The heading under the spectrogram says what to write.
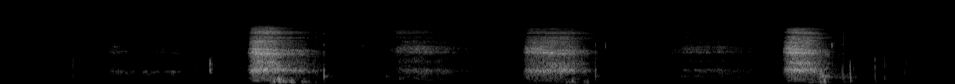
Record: exhalation_length: 9.6 s
exhalation_amplitude: 6401
exhalation_signal_mean_std_ratio: 0.33
survey_phase: alpha (2021-03-01 to 2021-08-12)
age: 65+
gender: Female
wearing_mask: 'No'
symptom_none: true
smoker_status: Never smoked
respiratory_condition_asthma: false
respiratory_condition_other: false
recruitment_source: REACT
submission_delay: 1 day
covid_test_result: Negative
covid_test_method: RT-qPCR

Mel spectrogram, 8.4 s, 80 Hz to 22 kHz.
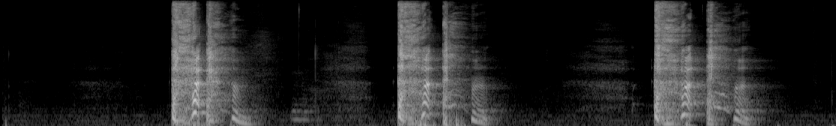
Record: three_cough_length: 8.4 s
three_cough_amplitude: 25748
three_cough_signal_mean_std_ratio: 0.34
survey_phase: beta (2021-08-13 to 2022-03-07)
age: 45-64
gender: Female
wearing_mask: 'No'
symptom_none: true
smoker_status: Never smoked
respiratory_condition_asthma: false
respiratory_condition_other: false
recruitment_source: REACT
submission_delay: 1 day
covid_test_result: Negative
covid_test_method: RT-qPCR
influenza_a_test_result: Negative
influenza_b_test_result: Negative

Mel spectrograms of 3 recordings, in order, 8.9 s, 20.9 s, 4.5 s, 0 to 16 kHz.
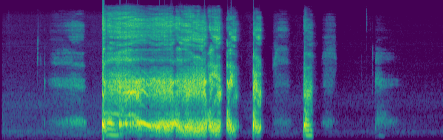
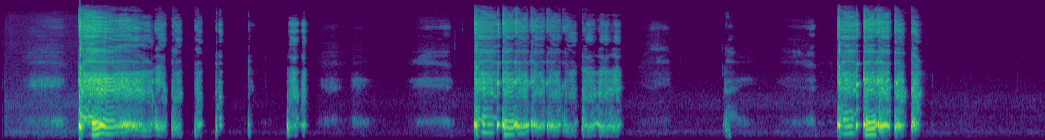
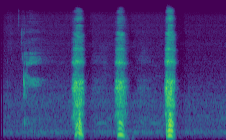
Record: cough_length: 8.9 s
cough_amplitude: 29204
cough_signal_mean_std_ratio: 0.49
three_cough_length: 20.9 s
three_cough_amplitude: 29204
three_cough_signal_mean_std_ratio: 0.3
exhalation_length: 4.5 s
exhalation_amplitude: 14700
exhalation_signal_mean_std_ratio: 0.28
survey_phase: beta (2021-08-13 to 2022-03-07)
age: 45-64
gender: Female
wearing_mask: 'No'
symptom_cough_any: true
symptom_runny_or_blocked_nose: true
symptom_shortness_of_breath: true
symptom_sore_throat: true
symptom_fatigue: true
symptom_fever_high_temperature: true
symptom_other: true
symptom_onset: 2 days
smoker_status: Never smoked
respiratory_condition_asthma: false
respiratory_condition_other: false
recruitment_source: Test and Trace
submission_delay: 2 days
covid_test_result: Positive
covid_test_method: ePCR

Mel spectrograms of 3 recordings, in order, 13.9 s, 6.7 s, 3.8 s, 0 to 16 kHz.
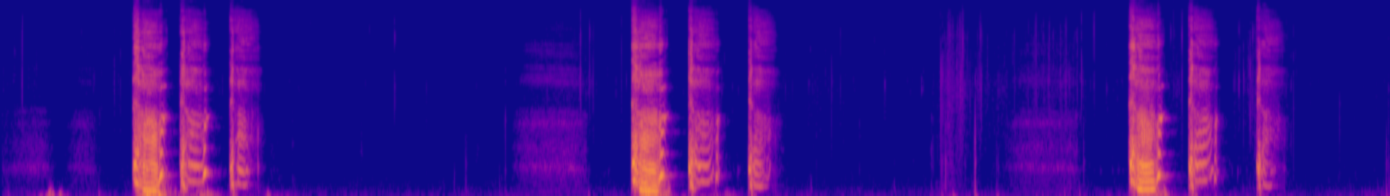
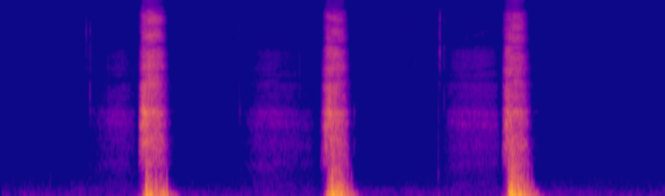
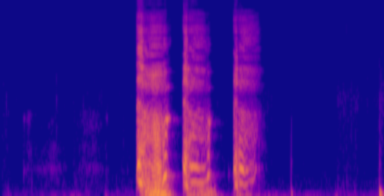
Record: three_cough_length: 13.9 s
three_cough_amplitude: 21211
three_cough_signal_mean_std_ratio: 0.28
exhalation_length: 6.7 s
exhalation_amplitude: 26649
exhalation_signal_mean_std_ratio: 0.25
cough_length: 3.8 s
cough_amplitude: 17629
cough_signal_mean_std_ratio: 0.35
survey_phase: beta (2021-08-13 to 2022-03-07)
age: 18-44
gender: Female
wearing_mask: 'No'
symptom_cough_any: true
symptom_runny_or_blocked_nose: true
symptom_fatigue: true
symptom_fever_high_temperature: true
symptom_headache: true
symptom_onset: 2 days
smoker_status: Never smoked
respiratory_condition_asthma: false
respiratory_condition_other: false
recruitment_source: Test and Trace
submission_delay: 1 day
covid_test_result: Positive
covid_test_method: RT-qPCR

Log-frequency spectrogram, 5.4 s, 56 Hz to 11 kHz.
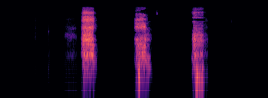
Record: exhalation_length: 5.4 s
exhalation_amplitude: 29052
exhalation_signal_mean_std_ratio: 0.28
survey_phase: beta (2021-08-13 to 2022-03-07)
age: 18-44
gender: Male
wearing_mask: 'No'
symptom_none: true
smoker_status: Never smoked
respiratory_condition_asthma: false
respiratory_condition_other: false
recruitment_source: REACT
submission_delay: 38 days
covid_test_result: Negative
covid_test_method: RT-qPCR
influenza_a_test_result: Negative
influenza_b_test_result: Negative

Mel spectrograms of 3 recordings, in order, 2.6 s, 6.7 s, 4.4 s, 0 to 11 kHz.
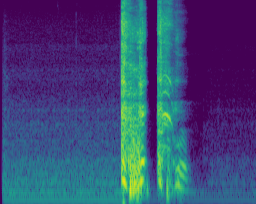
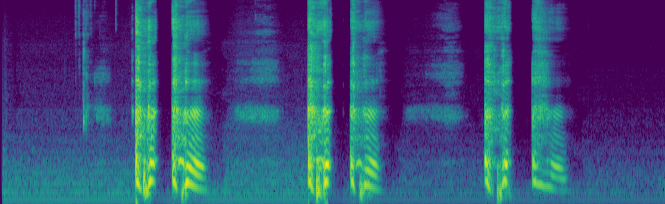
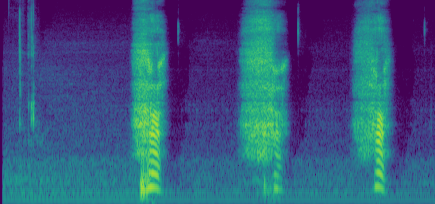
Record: cough_length: 2.6 s
cough_amplitude: 32767
cough_signal_mean_std_ratio: 0.31
three_cough_length: 6.7 s
three_cough_amplitude: 32768
three_cough_signal_mean_std_ratio: 0.35
exhalation_length: 4.4 s
exhalation_amplitude: 31752
exhalation_signal_mean_std_ratio: 0.35
survey_phase: beta (2021-08-13 to 2022-03-07)
age: 18-44
gender: Female
wearing_mask: 'No'
symptom_none: true
smoker_status: Ex-smoker
respiratory_condition_asthma: true
respiratory_condition_other: false
recruitment_source: REACT
submission_delay: 4 days
covid_test_result: Negative
covid_test_method: RT-qPCR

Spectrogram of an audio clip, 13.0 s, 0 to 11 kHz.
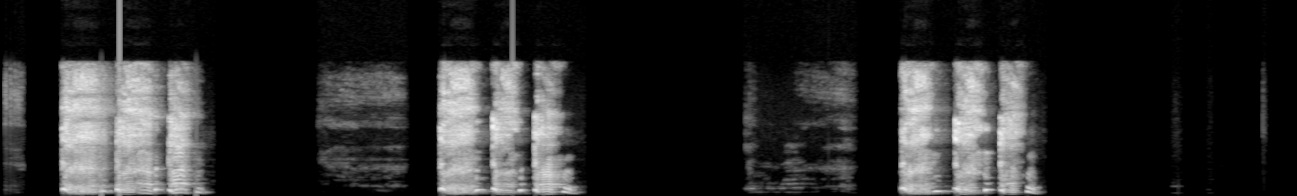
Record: three_cough_length: 13.0 s
three_cough_amplitude: 29297
three_cough_signal_mean_std_ratio: 0.41
survey_phase: beta (2021-08-13 to 2022-03-07)
age: 18-44
gender: Female
wearing_mask: 'No'
symptom_cough_any: true
symptom_runny_or_blocked_nose: true
symptom_sore_throat: true
symptom_fatigue: true
symptom_headache: true
symptom_other: true
symptom_onset: 7 days
smoker_status: Never smoked
respiratory_condition_asthma: false
respiratory_condition_other: false
recruitment_source: Test and Trace
submission_delay: 2 days
covid_test_result: Positive
covid_test_method: RT-qPCR
covid_ct_value: 19.8
covid_ct_gene: N gene
covid_ct_mean: 20.3
covid_viral_load: 220000 copies/ml
covid_viral_load_category: Low viral load (10K-1M copies/ml)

